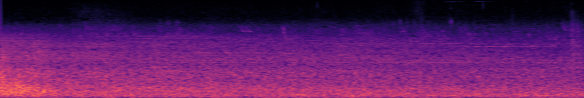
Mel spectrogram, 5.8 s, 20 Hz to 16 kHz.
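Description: Steady jet noise of an Airbus A330-300 airliner with Pratt & Whitney engines as it touches down on the runway, with a brief louder swell right at the start.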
